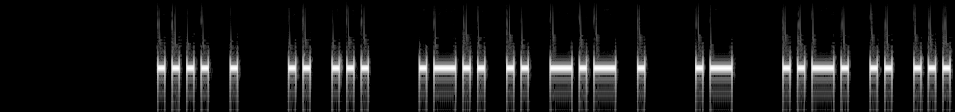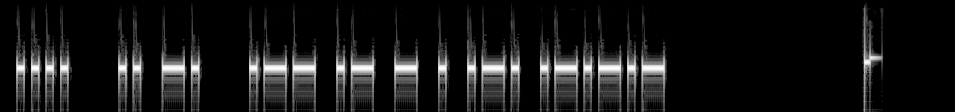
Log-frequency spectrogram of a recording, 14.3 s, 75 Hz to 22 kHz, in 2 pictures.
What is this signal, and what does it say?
Morse code, heard as a keyed tone, about 22 wpm, 700 Hz. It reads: HE IS LIKE A FISH IN WATER.
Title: Sentences from Top 1000 Words - Review Part 1 - 22wpm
